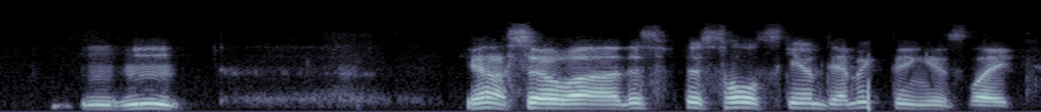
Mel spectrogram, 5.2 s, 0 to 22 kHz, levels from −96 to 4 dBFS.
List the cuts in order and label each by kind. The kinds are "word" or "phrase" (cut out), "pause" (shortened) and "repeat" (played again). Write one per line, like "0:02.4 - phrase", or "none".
none

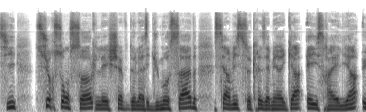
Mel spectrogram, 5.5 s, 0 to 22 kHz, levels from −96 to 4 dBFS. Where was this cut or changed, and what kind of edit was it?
0:01.4 - word
0:02.2 - word
0:03.2 - word

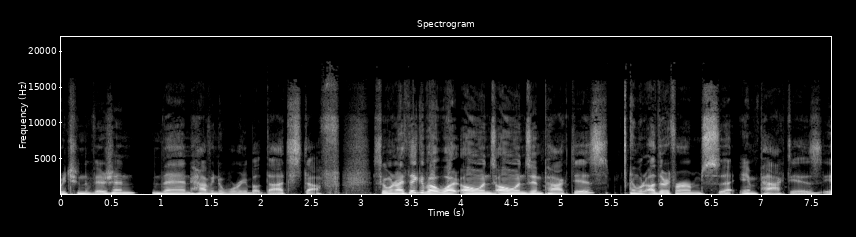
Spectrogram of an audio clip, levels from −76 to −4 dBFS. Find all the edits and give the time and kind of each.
0:04.3 - repeat
0:05.6 - pause
0:06.1 - word

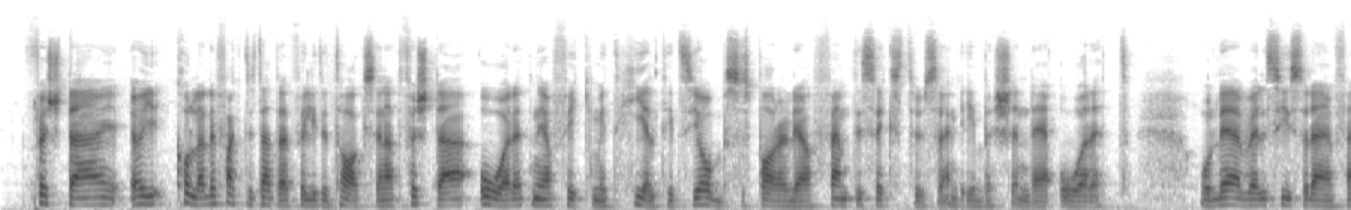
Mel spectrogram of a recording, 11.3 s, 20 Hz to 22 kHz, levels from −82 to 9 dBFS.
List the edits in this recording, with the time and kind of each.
0:01.4 - pause
0:08.0 - word

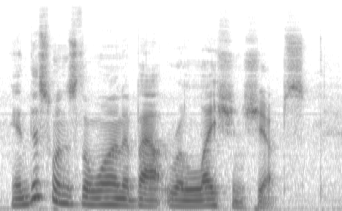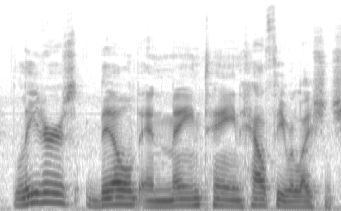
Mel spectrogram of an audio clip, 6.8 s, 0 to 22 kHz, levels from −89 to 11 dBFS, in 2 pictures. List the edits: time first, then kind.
none

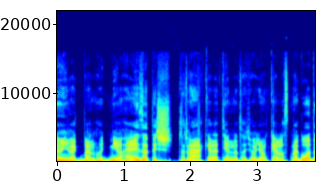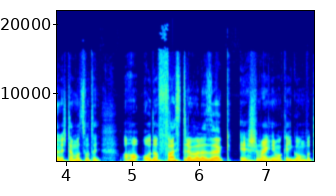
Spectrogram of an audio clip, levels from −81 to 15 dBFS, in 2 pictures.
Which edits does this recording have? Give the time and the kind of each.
none

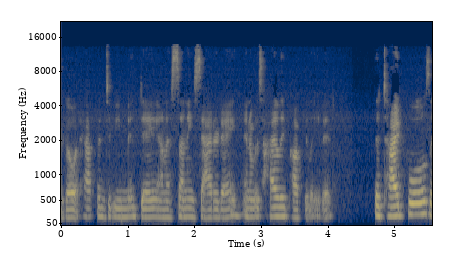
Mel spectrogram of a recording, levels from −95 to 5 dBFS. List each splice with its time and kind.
none

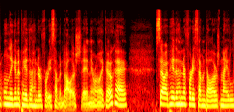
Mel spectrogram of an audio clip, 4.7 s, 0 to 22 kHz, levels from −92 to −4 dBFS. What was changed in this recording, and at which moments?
none

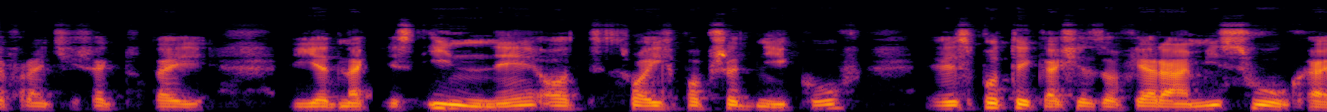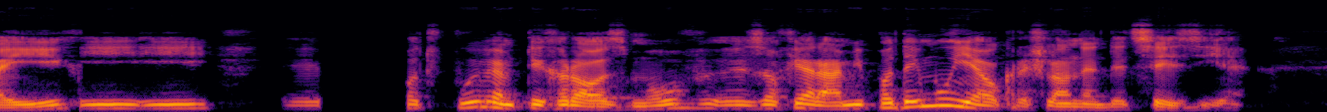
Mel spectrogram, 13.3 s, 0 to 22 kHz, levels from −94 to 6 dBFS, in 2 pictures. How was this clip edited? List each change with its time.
0:07.0 - word

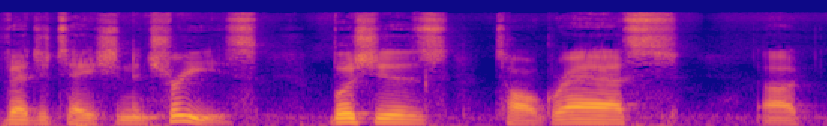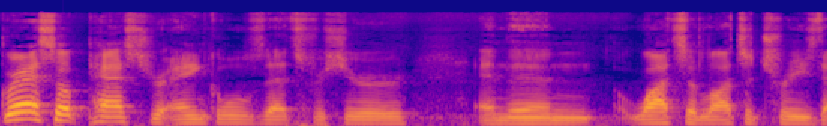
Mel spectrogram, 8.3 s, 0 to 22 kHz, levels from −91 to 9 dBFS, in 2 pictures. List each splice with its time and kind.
none

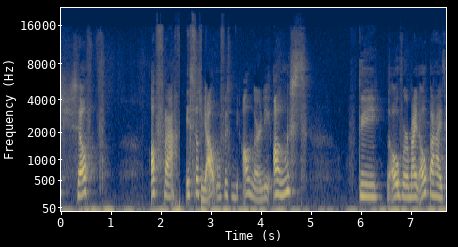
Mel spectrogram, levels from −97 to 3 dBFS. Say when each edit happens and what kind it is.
0:02.4 - word
0:02.8 - word
0:03.3 - word
0:06.5 - word

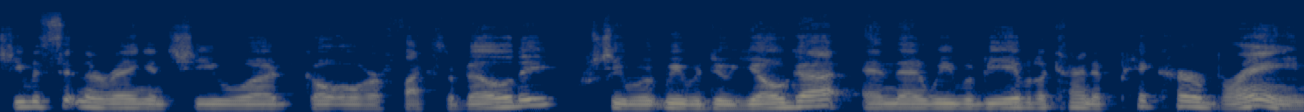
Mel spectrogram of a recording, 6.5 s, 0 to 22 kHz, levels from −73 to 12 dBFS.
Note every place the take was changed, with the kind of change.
0:02.8 - pause

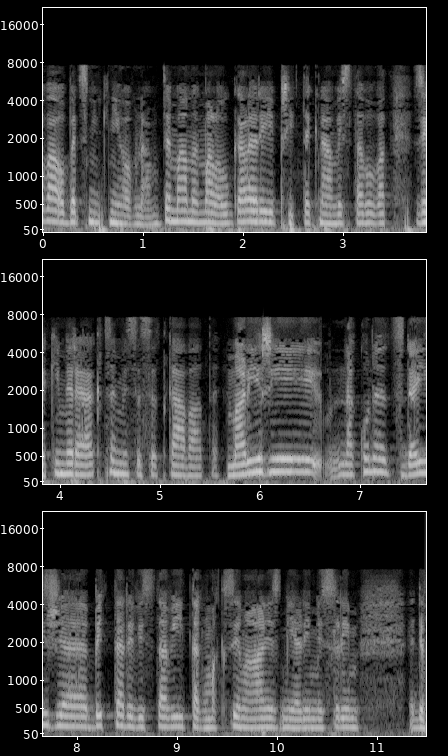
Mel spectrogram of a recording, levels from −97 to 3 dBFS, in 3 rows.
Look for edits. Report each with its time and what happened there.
0:01.2 - word
0:07.7 - word
0:10.0 - phrase

